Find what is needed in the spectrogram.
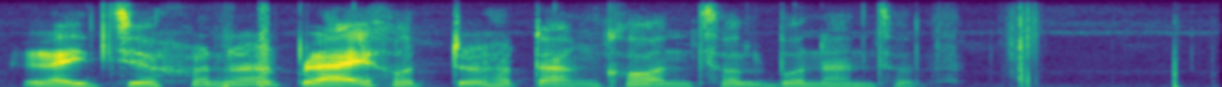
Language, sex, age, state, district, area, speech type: Assamese, female, 18-30, Assam, Sivasagar, rural, read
